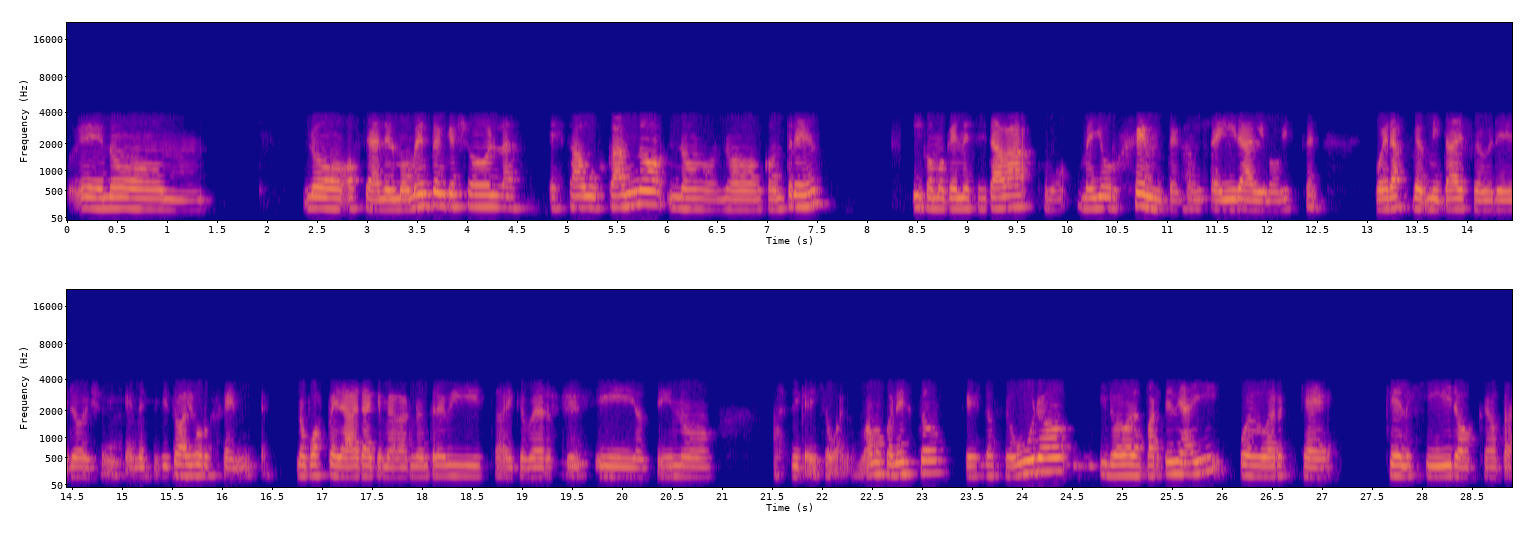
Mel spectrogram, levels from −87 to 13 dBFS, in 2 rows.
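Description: No technical faults are present.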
